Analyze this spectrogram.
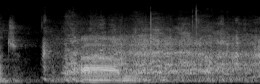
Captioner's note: audience laughing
